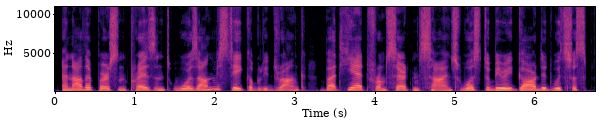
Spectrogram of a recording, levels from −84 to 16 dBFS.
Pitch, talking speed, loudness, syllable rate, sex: 200 Hz, 150 wpm, -17 LUFS, 4.7 syllables/s, female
